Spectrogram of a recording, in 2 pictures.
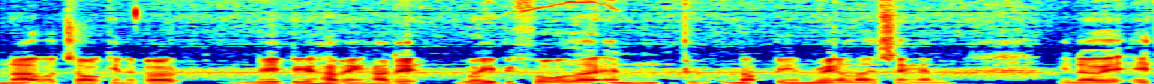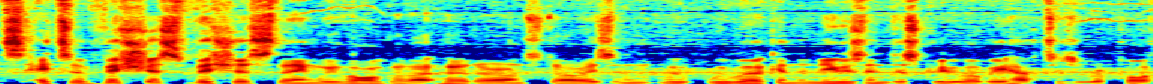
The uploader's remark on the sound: Our writers join forces remotely. Apologies for any sound issues from recording remotely.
